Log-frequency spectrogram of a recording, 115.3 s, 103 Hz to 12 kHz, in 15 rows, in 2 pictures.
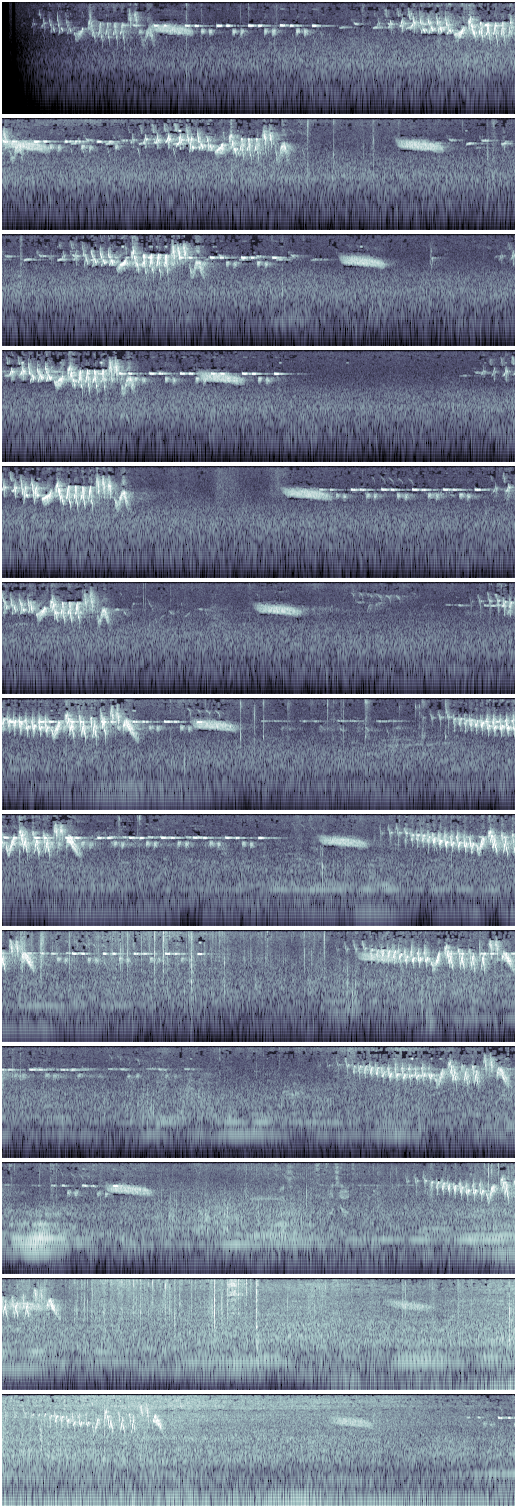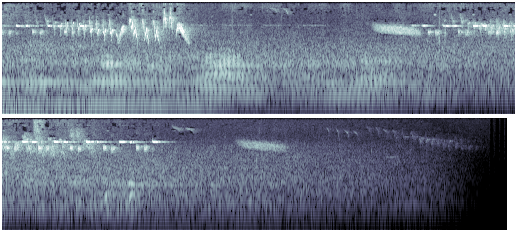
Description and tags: Morning view from the banks of the Saône river
Sample made in april 2018, during participatory art workshops of field-recording and sound design at La Passerelle library Le Trait d'Union youth center, France.
Sample 1
Cash register with multiple delays.
Sample 2
Piece on drum with slow audio.
Sample 3
Ride cymbal with reverb.
Sample 4
Torn paper with bitcrushing.
Sample 5
Trash bin percussion with reverb.
Sample 6
Quantized trash bin rythm.
Sample 7
Percussion on metal and shimmer
Landscape 1
Morning view from the banks of the Saone, around Trévoux bridge, France.
Landscape 2
Afternoon carnival scene in Reyrieux, France.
